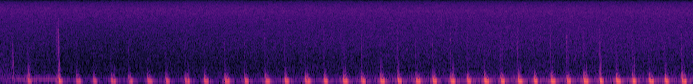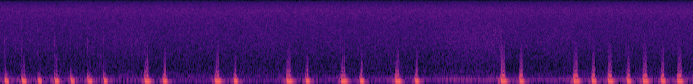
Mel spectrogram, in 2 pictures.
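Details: Rapid, regular heart sounds of supraventricular tachycardia that abruptly slow, pause, then resume in response to vagal stimulation by carotid sinus massage or Valsalva maneuver; steady low hum in the background.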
